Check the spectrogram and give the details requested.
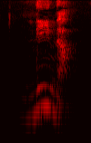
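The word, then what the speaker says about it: niño: सो लेट us start girl in English we call girl in Spanish we call it Neena Neena Neena the spelling of Neena is एन आई एन ई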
